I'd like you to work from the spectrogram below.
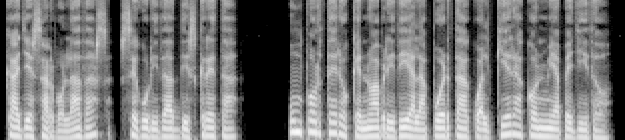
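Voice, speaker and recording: An older woman calmly narrating her own story in the first person, measured and scripted. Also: sits low, dry recording, clean studio sound.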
